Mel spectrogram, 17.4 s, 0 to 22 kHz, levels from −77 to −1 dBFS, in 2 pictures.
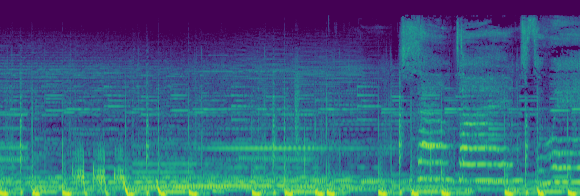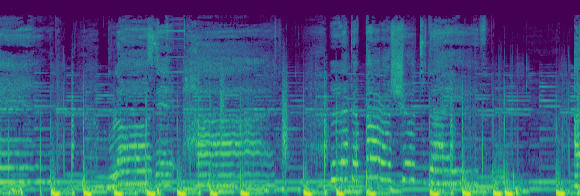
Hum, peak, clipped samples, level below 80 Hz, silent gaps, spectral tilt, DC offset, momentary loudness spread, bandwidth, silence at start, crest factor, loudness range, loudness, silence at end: none; -2 dBFS; under 0.1%; -18 dBFS; none; -5.5 dB/octave; under 0.1%; 4 LU; 16 kHz; 0 s; 12 dB; 1 LU; -16 LUFS; 0 s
